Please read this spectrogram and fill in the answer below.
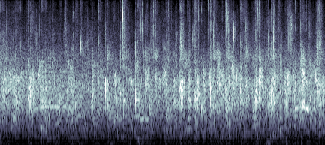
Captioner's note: audience applauding and cheering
